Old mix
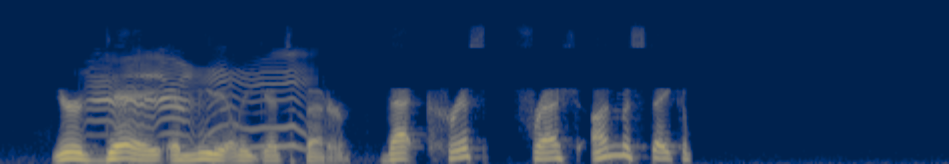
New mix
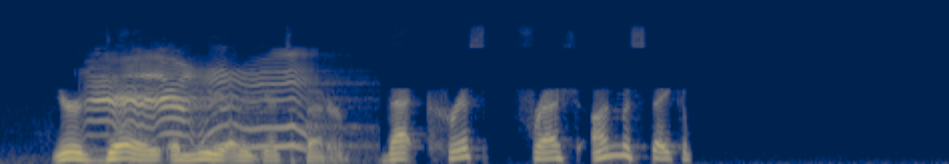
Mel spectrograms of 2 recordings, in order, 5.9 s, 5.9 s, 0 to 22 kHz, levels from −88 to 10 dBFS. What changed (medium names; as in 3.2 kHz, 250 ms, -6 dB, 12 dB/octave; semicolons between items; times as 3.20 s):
background +7.5 dB; reverb: on, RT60 2.3 s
